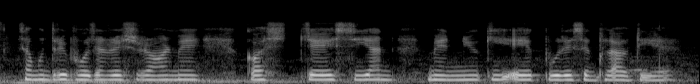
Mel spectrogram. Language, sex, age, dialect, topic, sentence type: Hindi, female, 31-35, Hindustani Malvi Khadi Boli, agriculture, statement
